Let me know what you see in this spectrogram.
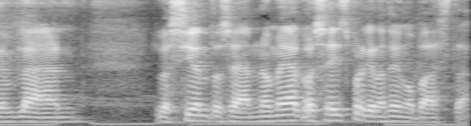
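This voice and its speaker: A man speaks fairly quickly at a medium pitch. Audible room echo surrounds his voice. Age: 20s. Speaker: influencer and entrepreneur. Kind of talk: casual chat. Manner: animated.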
